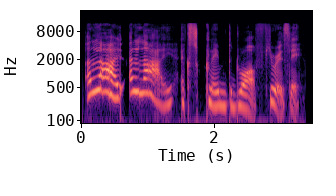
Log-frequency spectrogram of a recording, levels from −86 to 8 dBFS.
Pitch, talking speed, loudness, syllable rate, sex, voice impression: 285 Hz, 120 wpm, -18 LUFS, 4.1 syllables/s, female, very feminine, slightly young, slightly adult-like, thin, very tensed, very powerful, bright, very hard, very clear, very fluent, slightly raspy, cute, intellectual, very refreshing, sincere, slightly calm, slightly friendly, slightly reassuring, very unique, slightly elegant, very wild, slightly sweet, very lively, very strict, very intense, very sharp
